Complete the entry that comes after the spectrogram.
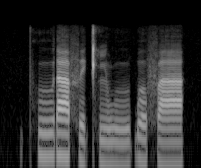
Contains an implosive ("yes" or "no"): yes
